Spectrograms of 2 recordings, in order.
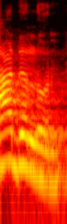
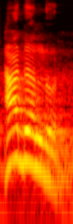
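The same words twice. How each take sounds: The two takes are said the same way.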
